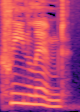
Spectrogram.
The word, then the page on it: clean limbed: American English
